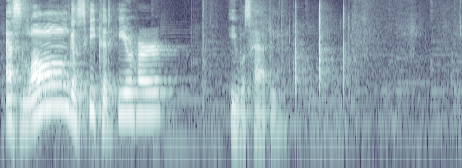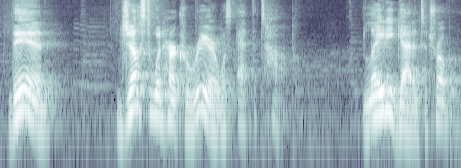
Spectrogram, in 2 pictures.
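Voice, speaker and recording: Slow-paced man reading a storybook. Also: fairly high pitch, big pitch swings. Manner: measured, dramatic phrasing with pauses. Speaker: storybook reader. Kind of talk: expressive children's storybook narration. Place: small furnished indoor room, seated. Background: music.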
